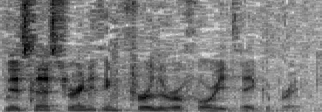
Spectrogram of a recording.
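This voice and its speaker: A man presiding as judge, giving measured, deliberate rulings in a courtroom recording. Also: fairly low pitch, lively intonation, fairly bright tone. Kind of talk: courtroom proceedings. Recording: courtroom recording with background noise.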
